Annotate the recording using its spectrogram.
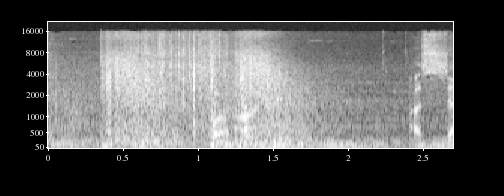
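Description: A fiery blast booms.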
